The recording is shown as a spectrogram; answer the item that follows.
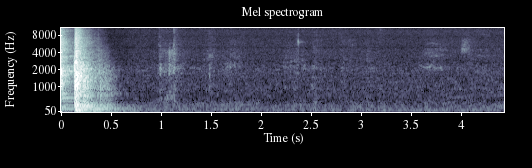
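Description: A single loud, resonant thump right at the start, ringing out briefly. After it comes only the faint, steady noise of the split air conditioner's indoor fan running on low.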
